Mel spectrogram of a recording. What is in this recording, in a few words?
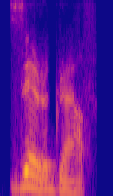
"xerograph", Indian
